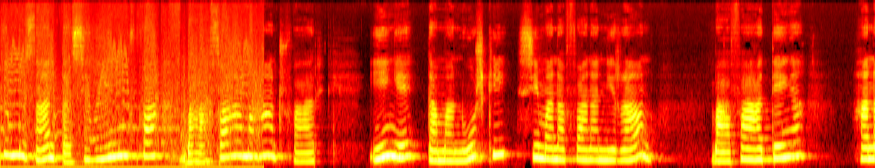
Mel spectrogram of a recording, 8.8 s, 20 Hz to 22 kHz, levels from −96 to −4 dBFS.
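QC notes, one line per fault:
0.00–2.63 s, stuck bit: harsh, buzzy distortion sits on the speech, and pauses fill with gritty noise instead of silence. Likely one data bit held fixed, offsetting about half the samples by a step of around -25 dBFS that flips with waveform sign.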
